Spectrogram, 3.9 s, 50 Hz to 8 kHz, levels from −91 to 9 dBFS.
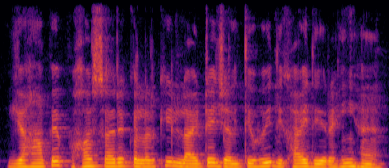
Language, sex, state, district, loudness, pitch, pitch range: Hindi, male, Uttar Pradesh, Lalitpur, -15 LUFS, 155 Hz, 145-165 Hz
